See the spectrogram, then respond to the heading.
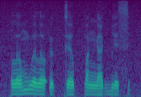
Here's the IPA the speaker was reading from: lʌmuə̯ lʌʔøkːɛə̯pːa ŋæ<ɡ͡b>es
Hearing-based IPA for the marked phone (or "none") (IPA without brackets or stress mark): ɡ͡b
